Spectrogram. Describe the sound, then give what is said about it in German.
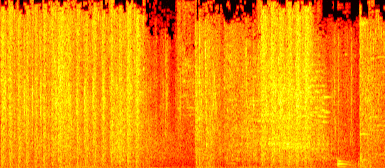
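A shotgun fires in a video game amid dense, rapid gunfire. Loud crackling blasts pile on top of one another almost without a break, dip briefly midway, then resume just as heavily. “Oh Leute, das ist die neue Waffe, die Torwächter-Schrotflinte.”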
